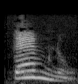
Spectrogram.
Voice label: gujarati their; તેમનું [teemeneum]

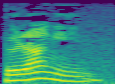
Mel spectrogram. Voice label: malay windy

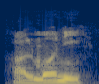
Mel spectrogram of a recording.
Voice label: "German", dari

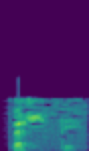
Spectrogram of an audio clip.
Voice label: "belt", Icelandic

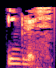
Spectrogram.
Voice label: "English", filipino

